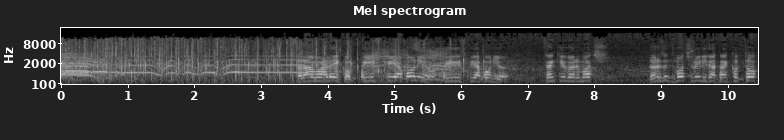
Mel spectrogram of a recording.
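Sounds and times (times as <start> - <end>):
cheering voices: 0.0 - 3.8, 4.6 - 6.1
audience applauding: 0.0 - 6.1
speech: 3.6 - 8.2, 8.8 - 10.4.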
